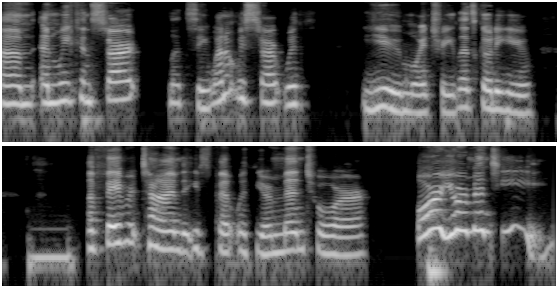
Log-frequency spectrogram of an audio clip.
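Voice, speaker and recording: A woman's voice: mid-range voice, measured pace. A woman moderating a virtual panel over a video call, encouraging and asking follow-up questions.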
